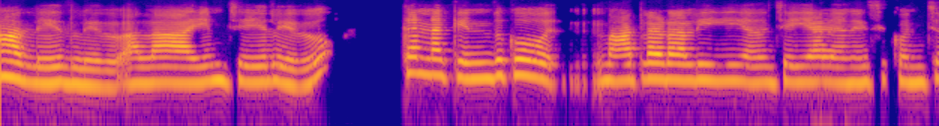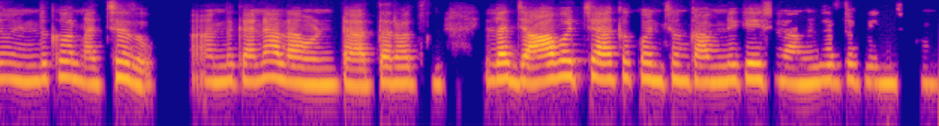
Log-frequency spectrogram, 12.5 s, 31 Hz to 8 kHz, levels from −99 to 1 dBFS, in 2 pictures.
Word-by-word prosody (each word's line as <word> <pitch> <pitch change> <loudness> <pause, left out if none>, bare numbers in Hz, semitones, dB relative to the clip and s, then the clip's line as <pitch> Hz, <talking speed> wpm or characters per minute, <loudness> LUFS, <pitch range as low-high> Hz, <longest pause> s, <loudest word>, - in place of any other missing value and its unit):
ఆ! - - +6 0.2
లేదు. 205 0 0
లేదు 185 -2 -3
అలా 210 +1 +2 0.3
ఏం 235 - 0
చేయలేదు. 220 -1 -2 0.6
కానీ, 330 -1 +2
నాకెందుకో 275 +1 +2 0.6
మాట్లాడాలి, 240 0 +3 0.3
ఏమైనా 215 0 -5
చేయాలి 220 0 -2
అనేసి 210 +3 -5
కొంచెం 215 +3 -4
ఎందుకో 245 +4 -3
నచ్చదు. 205 -1 0 0.4
అందుకని 230 +3 -2
అలా 220 -3 +1
ఉంటా. 200 -1 -1 0.2
తరువాత 210 -1 -1 0.5
ఇలా 250 0 +6
జాబొచ్చాక 255 +3 +4
కొంచెం 240 0 -1
కమ్యూనికేషన్ 230 0 0
అందరితో 225 +3 -3
పెంచుకున్ 210 0 -6
225 Hz, 120 wpm, -20 LUFS, 210-245 Hz, 0.6 s, ఆ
